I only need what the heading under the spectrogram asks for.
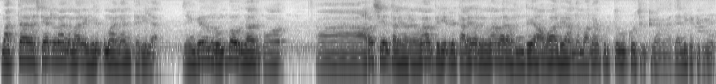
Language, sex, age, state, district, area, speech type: Tamil, male, 30-45, Tamil Nadu, Madurai, rural, spontaneous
